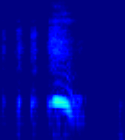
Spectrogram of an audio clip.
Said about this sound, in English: Hold on, you guys, let me clear my throat.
